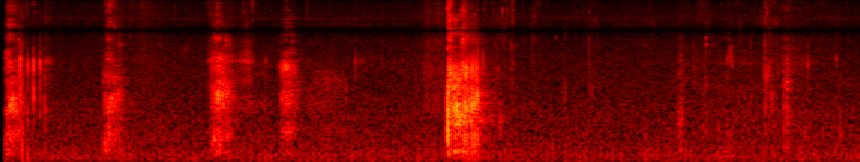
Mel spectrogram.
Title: Max coughing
